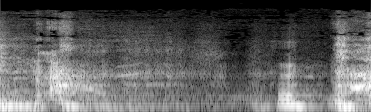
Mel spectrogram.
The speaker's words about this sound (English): See, it's just a cough.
